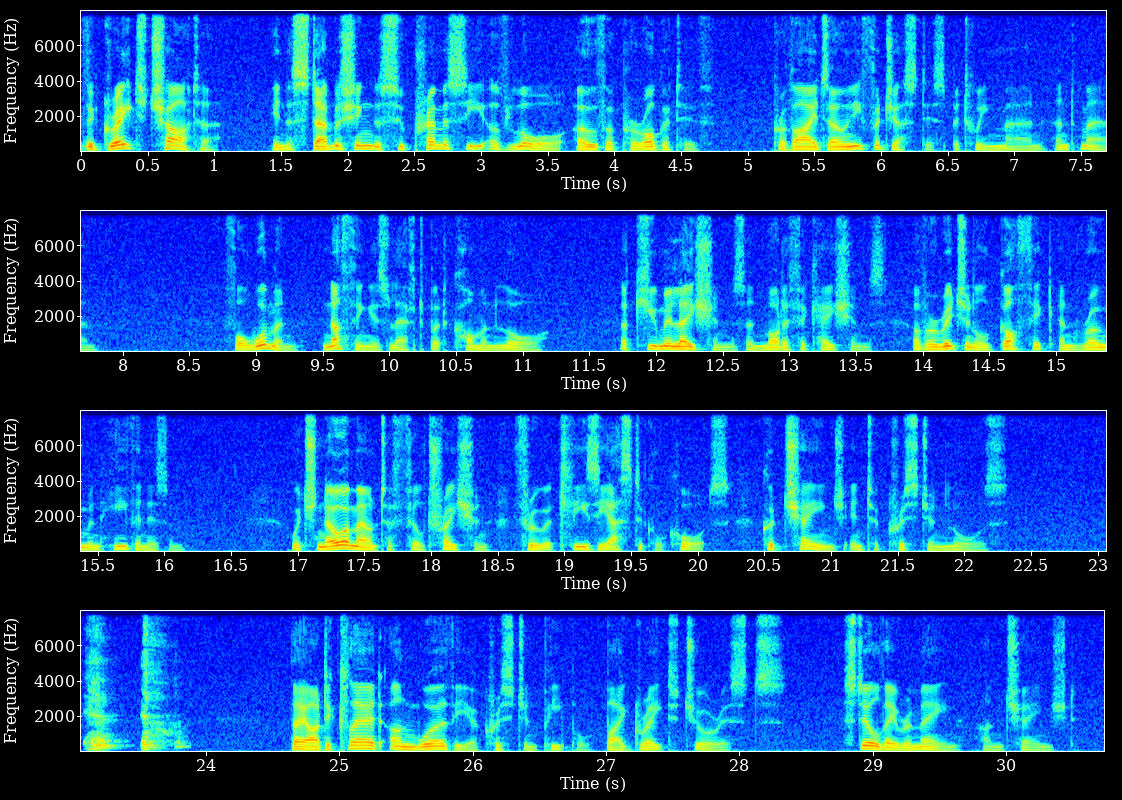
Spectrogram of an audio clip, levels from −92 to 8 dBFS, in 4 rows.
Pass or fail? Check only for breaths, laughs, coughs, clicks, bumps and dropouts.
fail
